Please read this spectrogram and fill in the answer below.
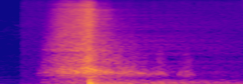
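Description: Logo sting sound effect: a whoosh that swells for about half a second and ends in a deep boom, whose low rumble then fades away.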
